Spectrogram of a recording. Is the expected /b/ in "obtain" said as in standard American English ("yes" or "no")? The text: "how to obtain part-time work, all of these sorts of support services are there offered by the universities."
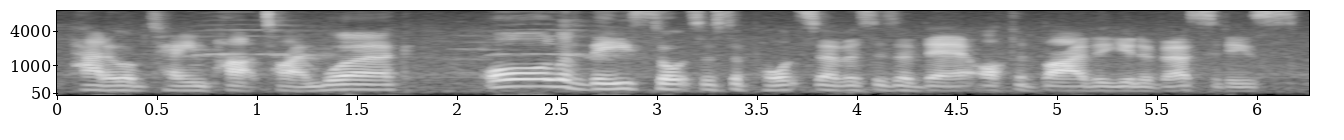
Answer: yes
